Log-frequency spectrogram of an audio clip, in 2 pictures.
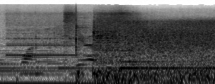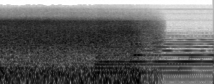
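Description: Liquid rocket engine test hot fire: a loud, even roar with deep rumble, starting about a second and a half in and cutting off sharply after about four seconds, over background music.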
